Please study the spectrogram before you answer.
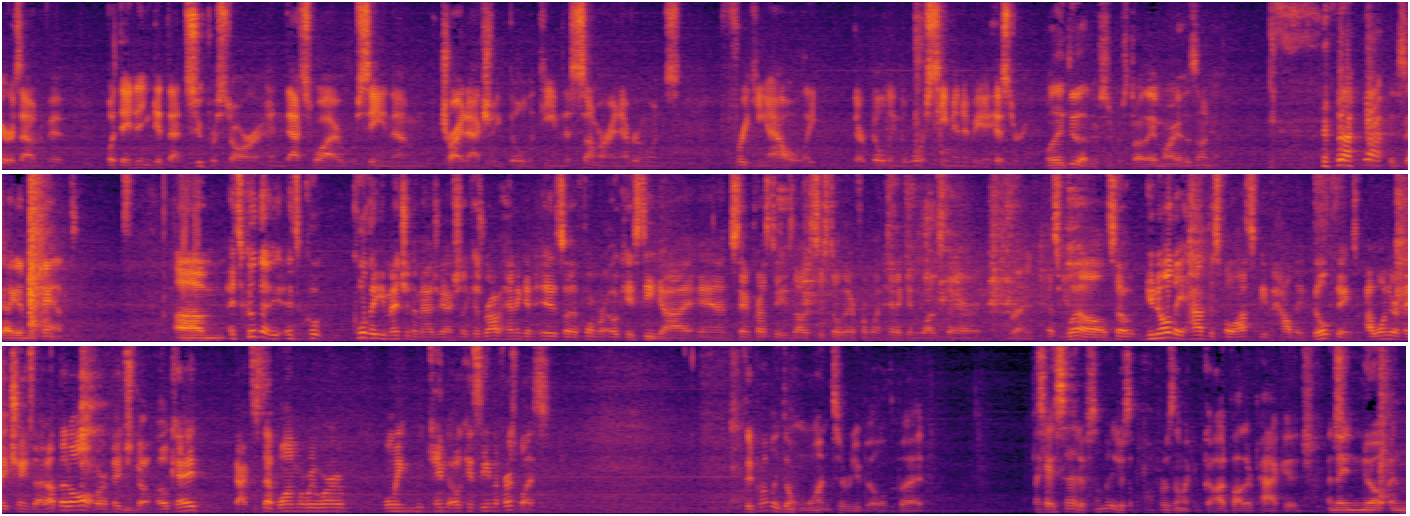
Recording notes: broadcast live from Summer League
